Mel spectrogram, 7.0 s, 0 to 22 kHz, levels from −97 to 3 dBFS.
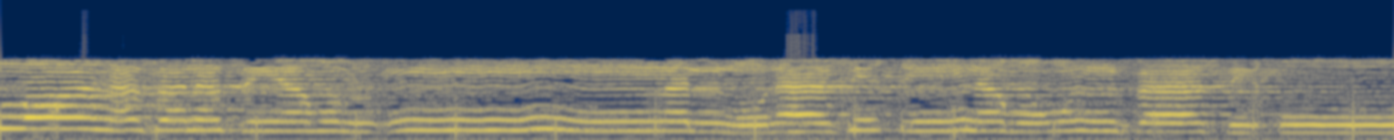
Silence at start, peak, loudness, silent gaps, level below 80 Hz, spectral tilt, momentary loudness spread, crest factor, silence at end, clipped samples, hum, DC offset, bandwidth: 0 s; 0 dBFS; -13 LUFS; none; -46 dBFS; 1 dB/octave; 8 LU; 14 dB; 0 s; under 0.1%; none; under 0.1%; 6.4 kHz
